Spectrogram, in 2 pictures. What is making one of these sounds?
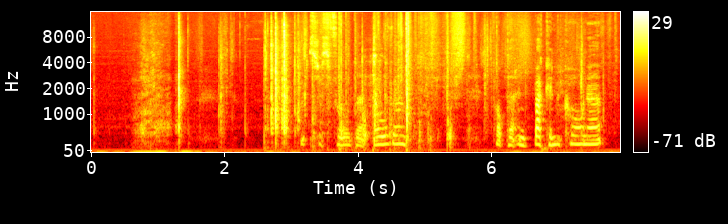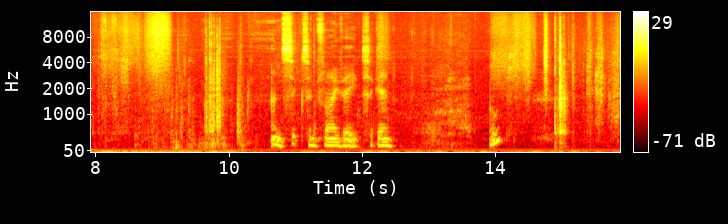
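A plastic scoring tool scrapes along a sheet of card.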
